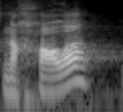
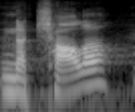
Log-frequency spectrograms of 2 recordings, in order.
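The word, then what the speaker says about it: nahala (נחלה): It's pronounced nahala. You have to kind of get that like sound. In Hebrew class when I was in seminary, I pronounced it nachala one time because I think I just love nachos and I think I just read it that way.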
